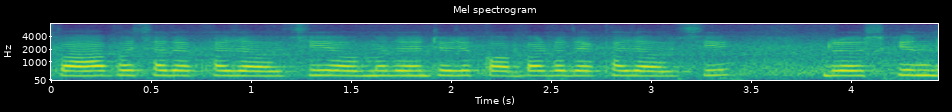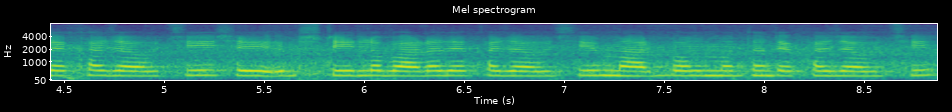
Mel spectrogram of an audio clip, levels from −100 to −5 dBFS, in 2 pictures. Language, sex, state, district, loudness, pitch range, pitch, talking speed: Odia, female, Odisha, Malkangiri, -13 LUFS, 250-265 Hz, 260 Hz, 130 wpm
